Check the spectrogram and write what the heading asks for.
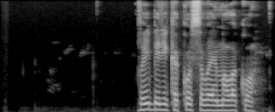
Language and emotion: Russian, neutral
